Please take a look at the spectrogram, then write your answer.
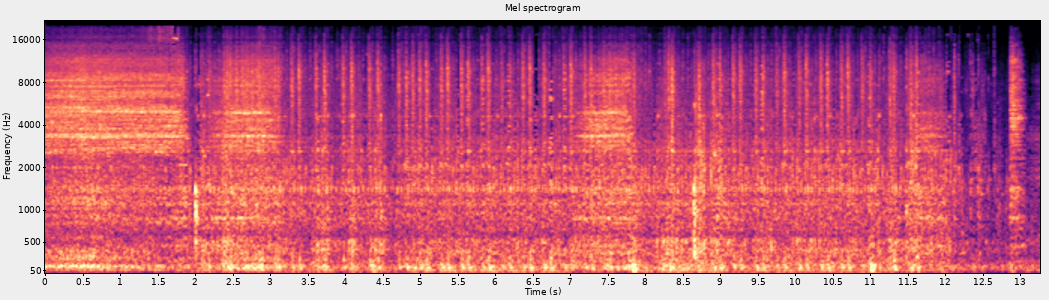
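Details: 2003 Honda Pilot after replacing the EGR valve: uneven, lumpy idle with irregular pulses and a steady hiss underneath, smoother than before but still running rough. Cause unconfirmed; the owner plans a valve adjustment next.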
